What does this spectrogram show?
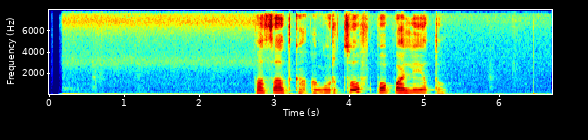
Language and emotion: Russian, neutral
